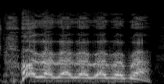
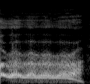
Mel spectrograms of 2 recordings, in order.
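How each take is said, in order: First: Lightly voiced blustering rant of "rah"; a mild mock bluster of nonsense syllables; Howard Stern's impression. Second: Higher, put-on rant of "rah"; a lofty mock bluster, pitched up; Stephen Fry's impression. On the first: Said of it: "Howard Stern goes". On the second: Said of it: "he goes".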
